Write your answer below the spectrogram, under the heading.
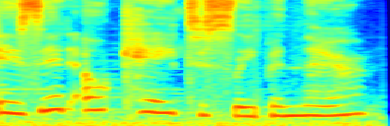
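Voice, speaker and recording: An actress playing a gentle, compassionate woman with a hesitant, measured manner in a video game. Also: on the high side, expressive, close to an everyday voice. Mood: shy, gentle. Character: gentle, compassionate adult woman, reserved and tactful. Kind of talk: cinematic video game voice acting. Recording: music behind the dialogue. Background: background music.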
